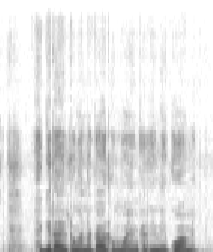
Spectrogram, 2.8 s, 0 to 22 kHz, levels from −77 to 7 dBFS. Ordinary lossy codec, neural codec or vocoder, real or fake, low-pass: none; vocoder, 44.1 kHz, 128 mel bands, Pupu-Vocoder; fake; none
